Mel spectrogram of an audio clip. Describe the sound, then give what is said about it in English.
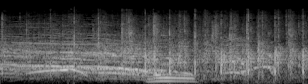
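Crowd applause for a guest at a Chicago White Sox fan event: strong, continuous clapping mixed with cheering voices that rise and fall across the stretch. “How about a round of applause for Daryl Ball?”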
